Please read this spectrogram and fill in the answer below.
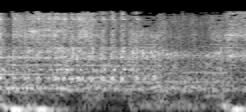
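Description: Live music through a venue's sound system, recorded from inside the crowd: two heavy bass hits near the start, over a held high note that fades out within the first second.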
